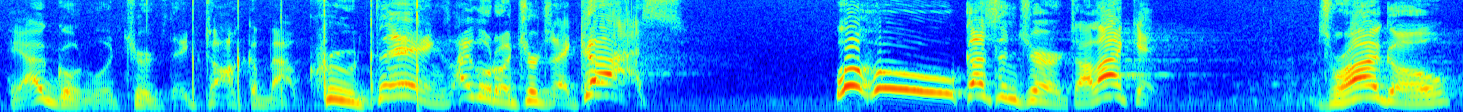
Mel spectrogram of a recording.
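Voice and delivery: hammed-up bragging churchgoer, whooping with glee; proud churchgoer. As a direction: brag like a gleeful fan. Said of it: "There'd be people who'd be proud".

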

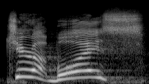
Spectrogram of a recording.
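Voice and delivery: rally frightened fishermen cheerfully; hearty cheer up. Retold or imitated. Jesus calls to the scared disciples, high and hearty. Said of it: "What do you say to a boat".

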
